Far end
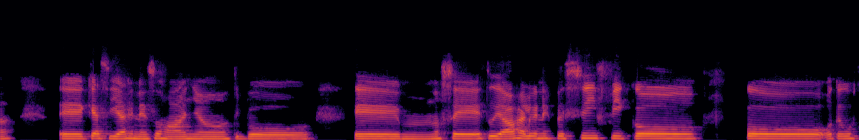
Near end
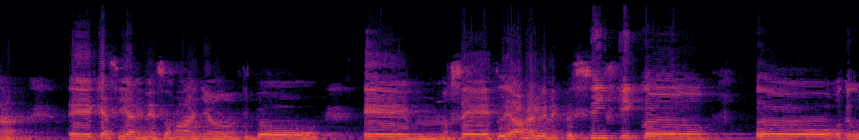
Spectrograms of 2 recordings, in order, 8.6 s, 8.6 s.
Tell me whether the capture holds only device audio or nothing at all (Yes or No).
Yes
